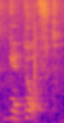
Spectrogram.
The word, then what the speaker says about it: gedurft: Esa R final se pronuncia, es poco perceptible.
